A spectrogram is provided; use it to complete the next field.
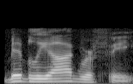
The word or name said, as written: bibliography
